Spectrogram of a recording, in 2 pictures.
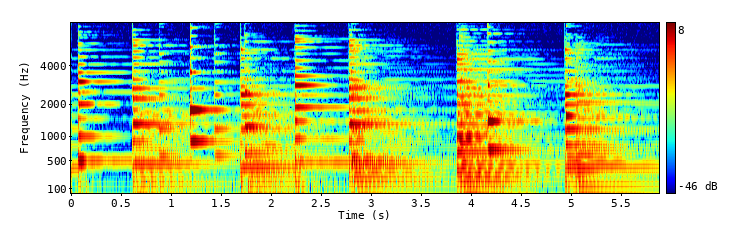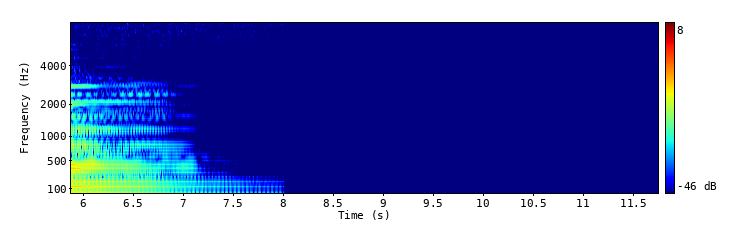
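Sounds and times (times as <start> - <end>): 
two pianos in high register: 0.0 - 7.3.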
